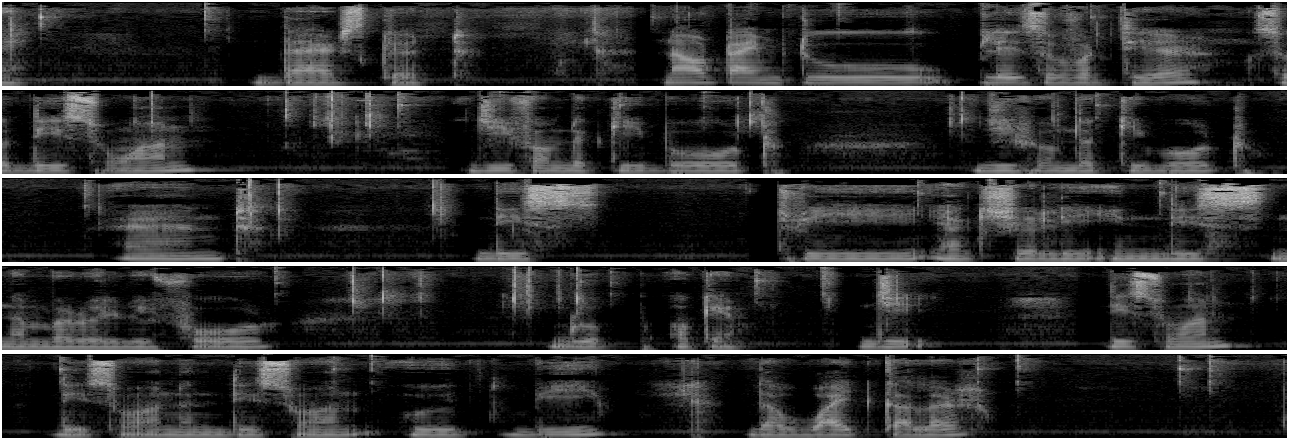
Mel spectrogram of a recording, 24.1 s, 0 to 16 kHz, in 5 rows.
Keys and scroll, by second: 5.6 super+g, 8.3 super+g, 16.2 super+g, 18.6 super+g, 19.8 super+g.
